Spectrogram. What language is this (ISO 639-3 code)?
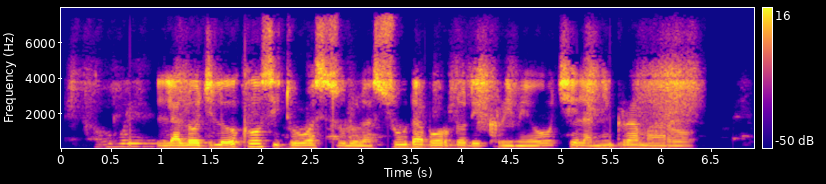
epo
